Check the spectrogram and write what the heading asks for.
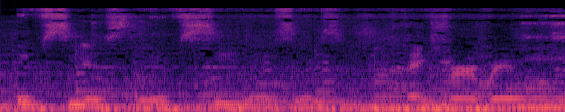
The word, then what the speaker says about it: IFXY: Oh, that's how you pronounce it. Yeah, Ipsy. Ipsy. Ipsy, yes, yes.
